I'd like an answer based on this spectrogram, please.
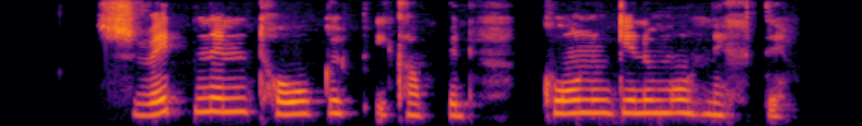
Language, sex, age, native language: Icelandic, female, 13, Icelandic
